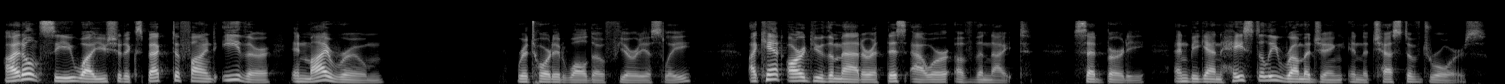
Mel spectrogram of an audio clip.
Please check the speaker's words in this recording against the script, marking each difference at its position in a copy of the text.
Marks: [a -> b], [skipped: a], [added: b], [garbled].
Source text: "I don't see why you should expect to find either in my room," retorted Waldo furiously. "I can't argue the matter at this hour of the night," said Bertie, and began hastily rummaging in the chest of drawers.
"I don't see why you should expect to find either in my room," retorted Waldo furiously. "I can't argue the matter at this hour of the night," said Bertie, and began hastily rummaging in the chest of drawers.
